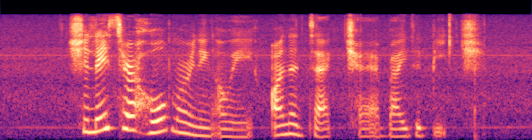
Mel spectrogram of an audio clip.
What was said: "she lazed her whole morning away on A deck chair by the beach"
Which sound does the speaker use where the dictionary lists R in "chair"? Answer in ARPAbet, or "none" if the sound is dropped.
R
